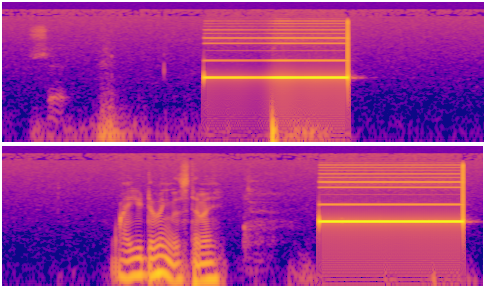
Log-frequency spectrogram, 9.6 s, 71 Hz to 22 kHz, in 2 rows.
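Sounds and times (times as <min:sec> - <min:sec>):
censor bleep tone over a spoken swear word: 0:02.0 - 0:03.5, 0:08.0 - 0:09.5
speech: 0:06.3 - 0:07.1.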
